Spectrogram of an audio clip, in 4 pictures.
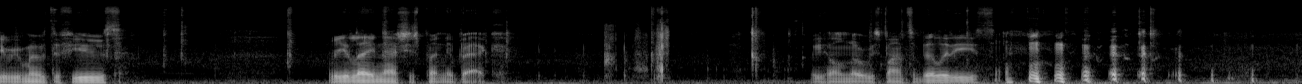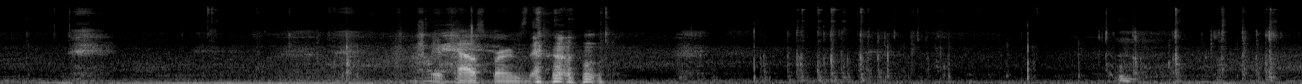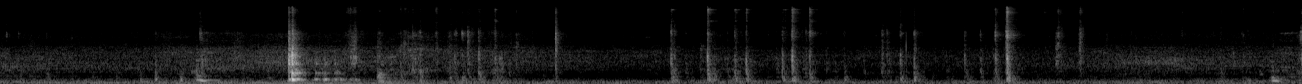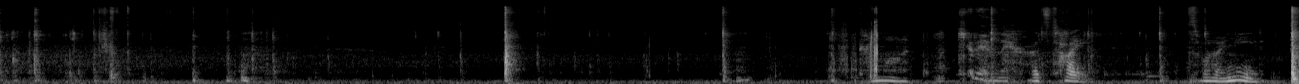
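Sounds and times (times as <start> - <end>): hand tools clicking and tapping: 20.1 - 26.6, 32.6 - 47.4.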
